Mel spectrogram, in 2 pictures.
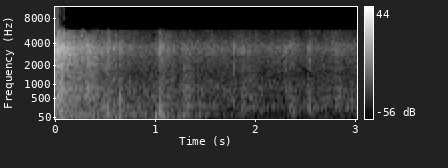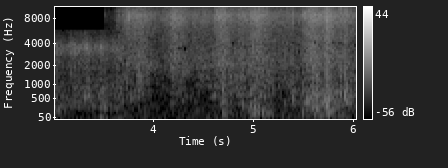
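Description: A sharp snap at the start, then irregular fluttering, tapping and rustling of a stripe-throated bulbul moving about on a rattan cage trap.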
